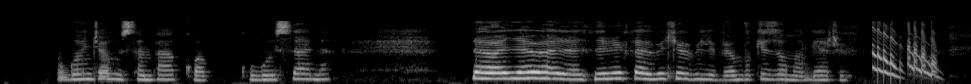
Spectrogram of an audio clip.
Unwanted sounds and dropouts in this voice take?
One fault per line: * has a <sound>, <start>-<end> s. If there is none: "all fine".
* has a chirp, 8.7-9.5 s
